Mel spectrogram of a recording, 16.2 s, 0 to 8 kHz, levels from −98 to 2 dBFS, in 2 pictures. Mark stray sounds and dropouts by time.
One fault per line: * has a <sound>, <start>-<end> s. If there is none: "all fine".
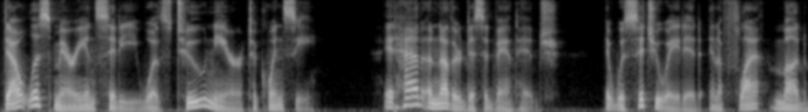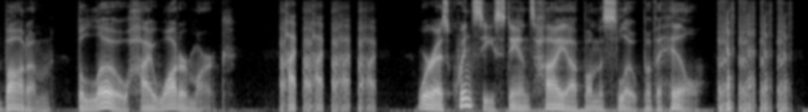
* has a laugh, 10.9-11.8 s
* has a laugh, 15.3-16.0 s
